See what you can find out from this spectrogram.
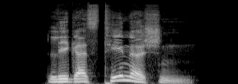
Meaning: inflection of legasthenisch: 1. strong genitive masculine/neuter singular 2. weak/mixed genitive/dative all-gender singular 3. strong/weak/mixed accusative masculine singular 4. strong dative plural
- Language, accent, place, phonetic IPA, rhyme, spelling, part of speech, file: German, Germany, Berlin, [leɡasˈteːnɪʃn̩], -eːnɪʃn̩, legasthenischen, adjective, De-legasthenischen.ogg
